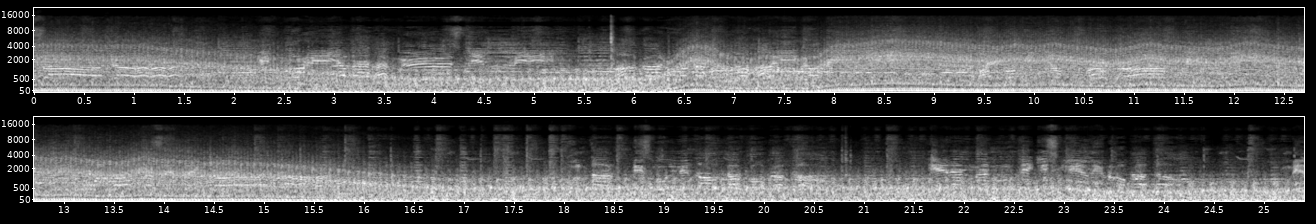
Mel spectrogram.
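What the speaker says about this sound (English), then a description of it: "Sometimes that engine doesn't want to die." A car engine in the video game My Winter Car runs loud and steady throughout, its pitch climbing and falling as it revs up and settles back down.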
